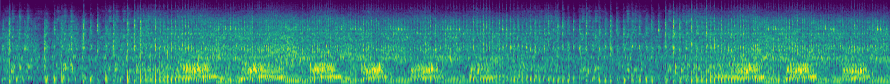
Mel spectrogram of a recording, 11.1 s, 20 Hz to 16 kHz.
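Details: Lifan Earth Dragon 125 project bike, hot-wired, on its first start attempt: the small single-cylinder engine chugs unevenly with a rough, surging beat and a few faint pops while running on choke.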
